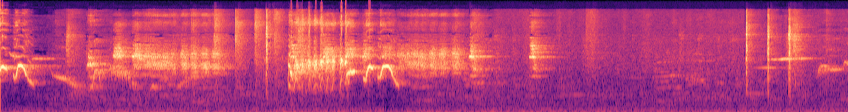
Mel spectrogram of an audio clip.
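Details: White-rumped shama giving an aggressive crackling song meant to stir rivals: bursts of harsh rattling noise with sharp whistled slurs and clicks, then quieter scattered notes and clicks toward the end.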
